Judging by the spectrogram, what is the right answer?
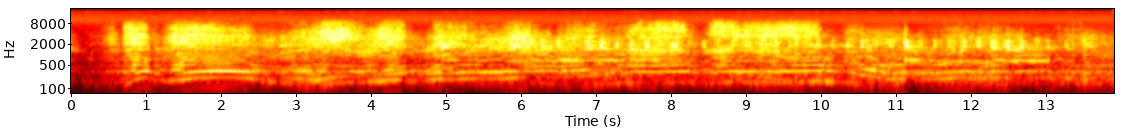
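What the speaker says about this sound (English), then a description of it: "Now got the Grand Prix midgets, which are just warming themselves up, lining up ready for their first race of the afternoon" Grand Prix midget race cars warming up at Alwalton Raceway in 1983, their engines revving loudly and continuously, pitch rising and falling as several motors rasp together close by.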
